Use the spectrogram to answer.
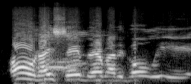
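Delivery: real excitement at a great stop; excited call. Real, not acted. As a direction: jump up for the big save. Sudden save during play-by-play.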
